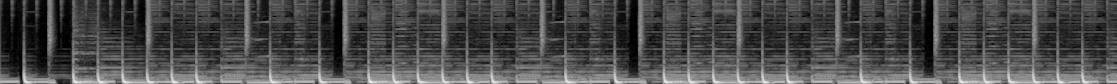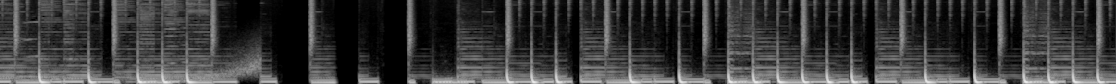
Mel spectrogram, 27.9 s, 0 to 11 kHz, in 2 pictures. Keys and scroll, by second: 9.8 ctrl++, 17.0 ctrl+z, 23.5 ctrl+z.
